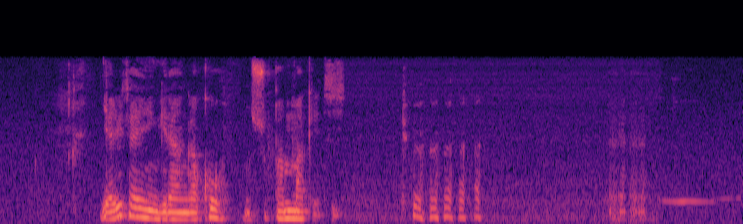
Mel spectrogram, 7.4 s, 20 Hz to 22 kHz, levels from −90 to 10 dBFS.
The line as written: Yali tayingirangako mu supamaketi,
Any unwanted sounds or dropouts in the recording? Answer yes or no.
yes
